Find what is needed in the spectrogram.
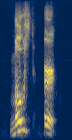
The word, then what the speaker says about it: Mostert: The kid, the replacement, by the way, his name is Most Ert. I couldn't pronounce his name if you gave me a dollar. Mostert. And I will keep pronouncing it wrong.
